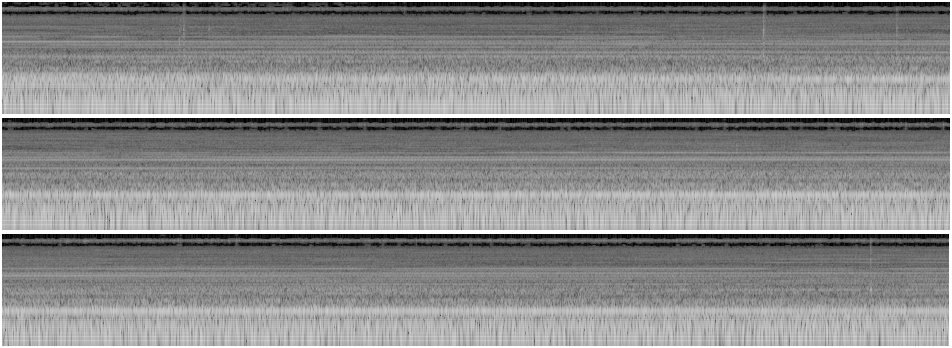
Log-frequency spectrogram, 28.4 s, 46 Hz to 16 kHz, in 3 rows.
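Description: Airbus A321 cabin noise during the climb after takeoff, heard from a window seat over the wing. The CFM56 turbofans at climb power give a loud, constant drone with several steady tones over a rushing airflow.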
